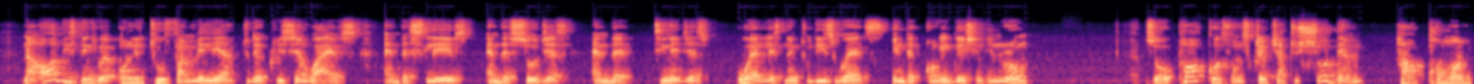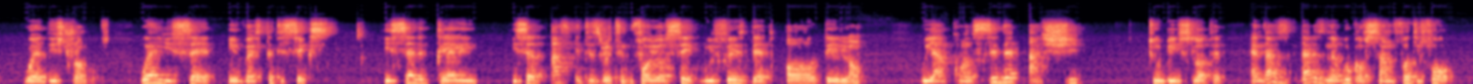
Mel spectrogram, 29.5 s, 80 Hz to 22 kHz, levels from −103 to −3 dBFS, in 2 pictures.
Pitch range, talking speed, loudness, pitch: 120-185 Hz, 180 wpm, -13 LUFS, 130 Hz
